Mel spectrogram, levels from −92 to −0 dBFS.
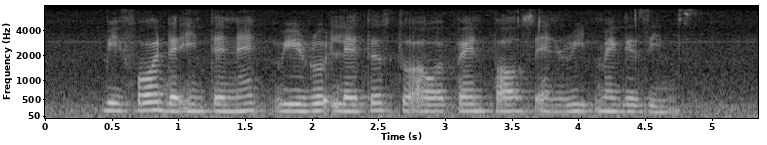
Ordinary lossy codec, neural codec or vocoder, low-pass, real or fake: none; vocoder, 22.05 kHz, 80 mel bands, WaveNeXt; 7.2 kHz; fake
